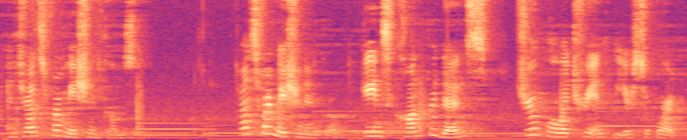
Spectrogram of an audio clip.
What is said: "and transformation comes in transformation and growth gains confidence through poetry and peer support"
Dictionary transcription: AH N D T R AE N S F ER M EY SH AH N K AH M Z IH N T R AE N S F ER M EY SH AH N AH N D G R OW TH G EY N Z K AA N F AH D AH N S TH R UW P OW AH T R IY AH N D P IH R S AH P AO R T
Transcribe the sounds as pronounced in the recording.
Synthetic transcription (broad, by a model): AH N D T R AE N S F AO M EY SH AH N K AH M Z IH N T R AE N S F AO M EY SH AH N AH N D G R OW T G EY N S K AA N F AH D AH N S T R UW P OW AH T R IY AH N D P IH R S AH P AO R T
